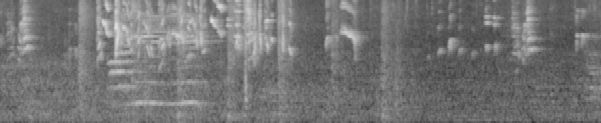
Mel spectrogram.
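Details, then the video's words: Four-month-old caged European goldfinch babbling subsong beside and on a hand while hand-fed: dense bursts of high twittering, buzzy notes and short whistled phrases, loudest in the middle seconds, then scattered chirps, with faint rustling. "καρδερινούλα κελαηδάει δίπλα στο χέρι αλλά και πάνω σε αυτό!"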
